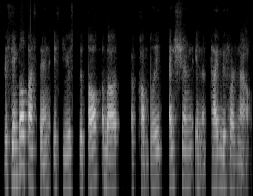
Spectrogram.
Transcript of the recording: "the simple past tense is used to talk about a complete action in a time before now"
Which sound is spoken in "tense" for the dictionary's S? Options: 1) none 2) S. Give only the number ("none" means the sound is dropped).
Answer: 1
